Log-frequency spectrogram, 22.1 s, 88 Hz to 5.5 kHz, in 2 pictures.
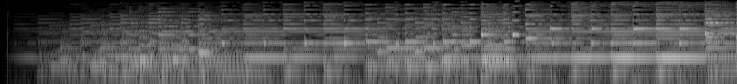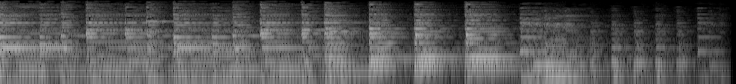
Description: Franz Schubert, Klaviersonate a-Moll, D845, erster Satz "Moderato", T. 12 bis 29
Letzterer wird dann über eine Vorhaltkadenz nach E-Dur und endlich weiter in die Tonika a-Moll geführt.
